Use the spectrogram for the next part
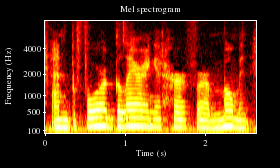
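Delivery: usual speaking voice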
